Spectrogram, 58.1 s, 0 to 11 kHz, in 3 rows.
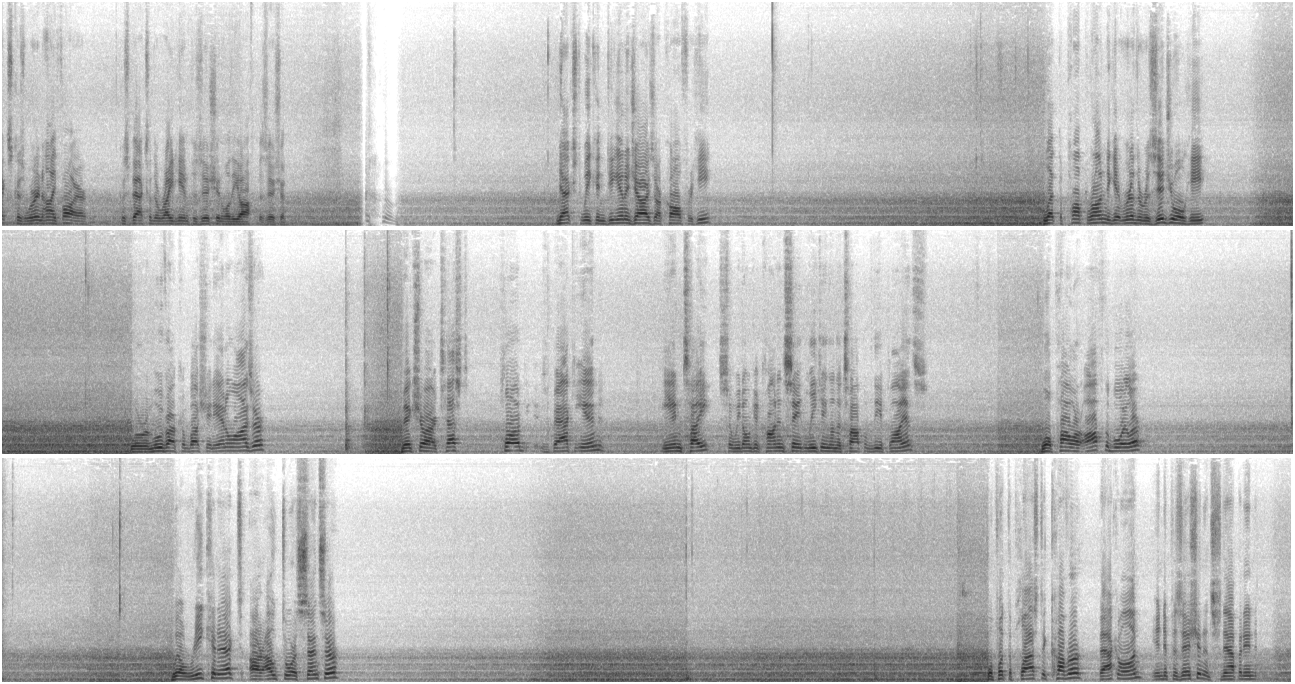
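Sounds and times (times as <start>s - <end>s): gas boiler fan rushing: 0.0s - 58.0s
steady mechanical hum: 0.0s - 58.0s
sharp click: 38.7s - 39.0s.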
